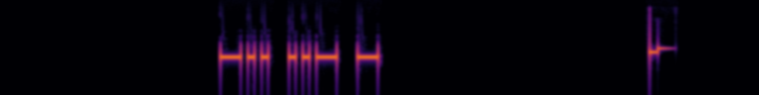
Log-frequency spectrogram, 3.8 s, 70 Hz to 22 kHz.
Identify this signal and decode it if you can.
Morse code, heard as a keyed tone, about 34 wpm, 700 Hz. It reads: DUT
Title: All Cut Numbers - 3-Digit 35wpm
